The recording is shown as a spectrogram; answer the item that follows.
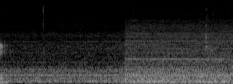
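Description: Steady hum of a switched-on lab analyzer and room ventilation, with a faint constant tone. About halfway through, the hiss grows slightly louder and a faint higher whine sets in.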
